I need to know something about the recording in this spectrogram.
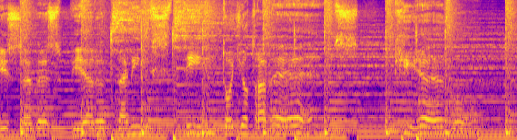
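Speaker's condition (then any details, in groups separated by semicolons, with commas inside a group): No condition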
